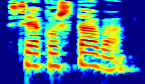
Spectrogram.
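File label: "se acostaba", Spanish; verb-conjugator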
